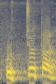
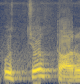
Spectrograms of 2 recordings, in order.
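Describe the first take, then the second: First: উচ্চতর ending on a bare r; wrong pronunciation. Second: উচ্চতর with a final "o"; correct pronunciation. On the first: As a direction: say উচ্চতর as "uchcho-tawr". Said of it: "উচ্চতর হবে না". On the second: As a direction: say উচ্চতর as "uchcho-tawro". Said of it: "হবে". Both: Shown as a demonstration.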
